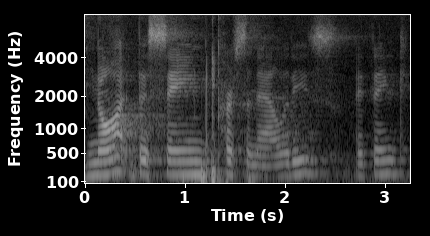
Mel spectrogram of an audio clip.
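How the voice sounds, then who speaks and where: A woman's voice carries audible room echo. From Maine, Franco-American community in Waterville. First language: French. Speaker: author and lecturer. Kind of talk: Q&A after a lecture. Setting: lecture in a church hall with audience. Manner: halting, many fillers and restarts.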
